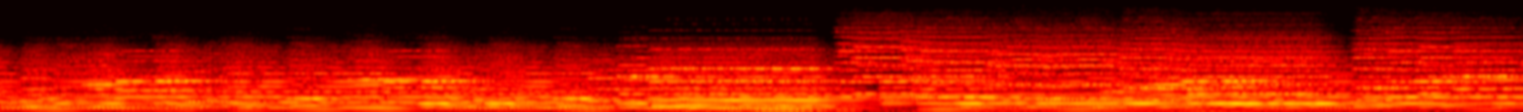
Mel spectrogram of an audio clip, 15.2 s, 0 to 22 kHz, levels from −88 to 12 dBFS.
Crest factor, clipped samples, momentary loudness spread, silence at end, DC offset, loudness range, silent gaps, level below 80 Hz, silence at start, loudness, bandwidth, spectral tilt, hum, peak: 16 dB; under 0.1%; 7 LU; 0 s; under 0.1%; 3 LU; none; -62 dBFS; 0 s; -29 LUFS; 12 kHz; -6.5 dB/octave; none; -14 dBFS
